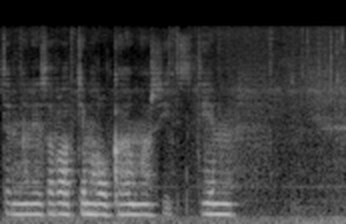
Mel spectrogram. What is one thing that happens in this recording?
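A young woman speaks softly up close.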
